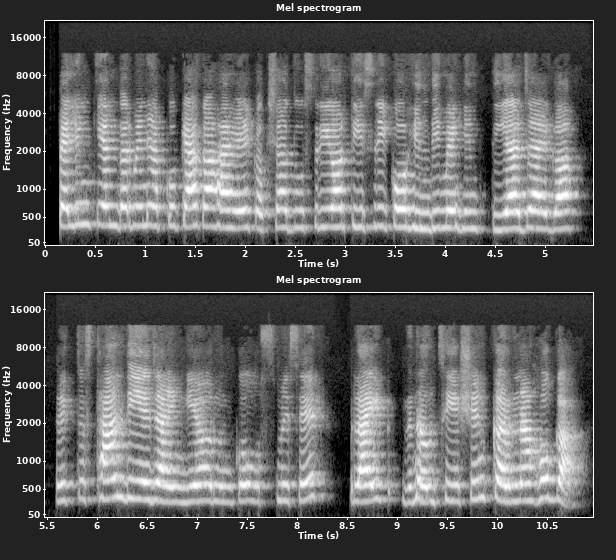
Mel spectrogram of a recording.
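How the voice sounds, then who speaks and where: High-voiced woman spelling words out slowly. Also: flat delivery, highs cut off. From India. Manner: slow, deliberate spelling out of letters and syllables; mixes Hindi with English phrases. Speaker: English reading trainer. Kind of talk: teacher training lesson.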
